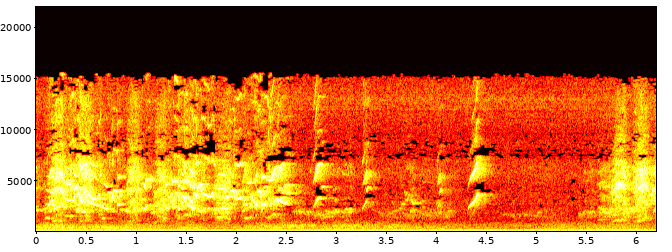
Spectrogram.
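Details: Lorikeets at a cafe giving dense, harsh screeching chatter, then sharp rising shrieks spaced about a second apart, with a final noisy burst.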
